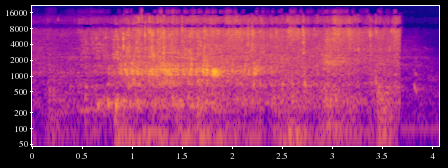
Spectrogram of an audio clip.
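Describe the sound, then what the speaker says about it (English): A toilet with rusty-looking water is flushed in an old château, a loud rushing surge of water that swells, runs for a few seconds, then cuts off abruptly. "So we'll just flush it a bunch of times."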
